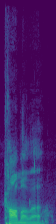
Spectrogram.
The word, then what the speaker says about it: Kamala: How do you pronounce it again? Kamala.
